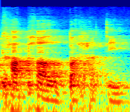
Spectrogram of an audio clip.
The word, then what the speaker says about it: Kapalabhati: Now let's do a little Kapalabhati, which is the Sanskrit word K-A-P-A-L, Kapal, B-H-A-T-I, Bhati.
